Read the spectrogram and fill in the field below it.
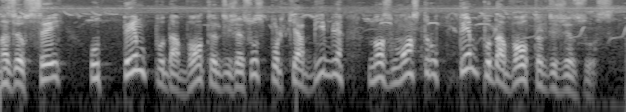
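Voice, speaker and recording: The pace is fairly slow, with very wide pitch swings. Noticeable background noise runs underneath. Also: man. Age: 70s. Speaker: pastor. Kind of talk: sermon. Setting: outdoors.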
